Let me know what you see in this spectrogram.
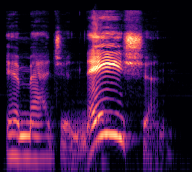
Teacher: So the second syllable, madge, is pronounced as a secondary stress syllable. It's not quite as loud and long as the primary stress syllable, but it still has that clear vowel sound, and it still stands out more than the weak syllables around it.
